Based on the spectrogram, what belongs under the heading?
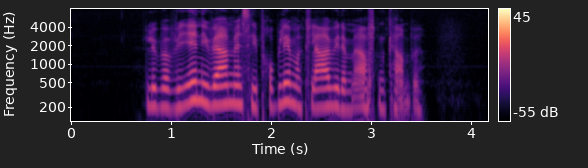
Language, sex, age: Danish, female, 29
